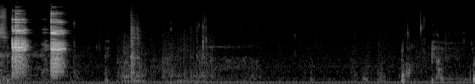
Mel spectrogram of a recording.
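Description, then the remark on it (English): Two quick, bright clinks of beer glasses meeting in a toast among men, loud, followed by quieter handling and faint shuffling sounds. “Cheers, fellas.”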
